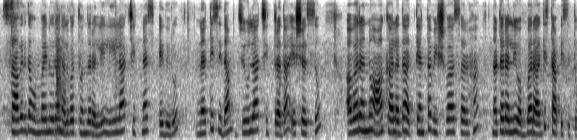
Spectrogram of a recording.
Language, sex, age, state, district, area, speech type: Kannada, female, 18-30, Karnataka, Chitradurga, rural, read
